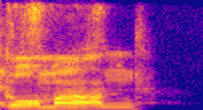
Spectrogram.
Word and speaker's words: Gourmand: and they've got one called a Bib Gourmand. I hope I've said that right. My French is absolutely terrible. – It's gourmand. – Gourmand, do you think?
